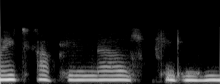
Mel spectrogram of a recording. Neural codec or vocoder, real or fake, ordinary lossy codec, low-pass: codec, 16 kHz, 1 kbps, X-Codec, HuBERT features, trained on general audio; fake; none; 5.4 kHz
